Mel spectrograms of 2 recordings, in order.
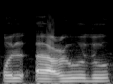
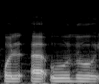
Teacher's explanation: یعنی عین کی جگہ حمزہ پڑھ دے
